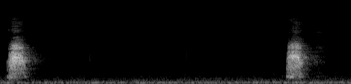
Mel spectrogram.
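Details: Cedric, a tiny Chihuahua, filmed at home during a day-in-the-life routine, gives two short, sharp, mid-pitched barks about three seconds apart against a quiet room background.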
